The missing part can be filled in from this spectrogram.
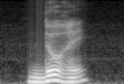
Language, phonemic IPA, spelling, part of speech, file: French, /dɔ.ʁe/, doré, adjective / verb, Fr-doré.ogg
- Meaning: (adjective) golden; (verb) past participle of dorer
